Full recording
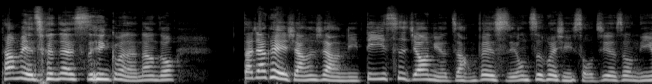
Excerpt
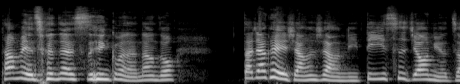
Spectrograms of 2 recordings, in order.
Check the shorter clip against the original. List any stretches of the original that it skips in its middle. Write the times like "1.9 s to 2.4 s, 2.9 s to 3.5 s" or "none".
none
